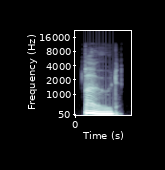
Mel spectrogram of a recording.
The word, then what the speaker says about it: bode: Bode. Bode. So it's it's as if it's this this word here. So this is the word bow.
